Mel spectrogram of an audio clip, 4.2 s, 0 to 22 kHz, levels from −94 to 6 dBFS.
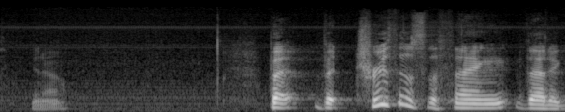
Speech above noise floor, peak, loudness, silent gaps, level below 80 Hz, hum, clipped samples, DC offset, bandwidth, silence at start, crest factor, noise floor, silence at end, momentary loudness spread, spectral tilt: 36 dB; -2 dBFS; -23 LUFS; none; -70 dBFS; 60 Hz at -55 dBFS; under 0.1%; under 0.1%; 13.5 kHz; 0.25 s; 22 dB; -59 dBFS; 0 s; 22 LU; -6.5 dB/octave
